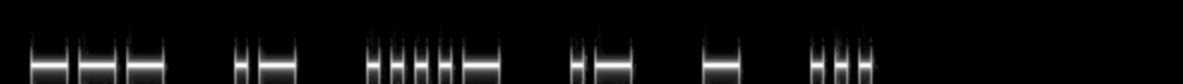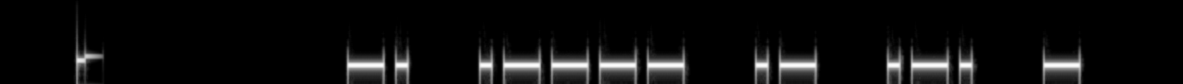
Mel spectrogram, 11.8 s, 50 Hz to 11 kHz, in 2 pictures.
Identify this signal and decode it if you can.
Morse code, heard as a keyed tone, about 20 wpm, spaced as for 15 wpm, 700 Hz. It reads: OA4ATS N1ART
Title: 055 Lesson 10g - Letter r - Call Signs 20wpm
